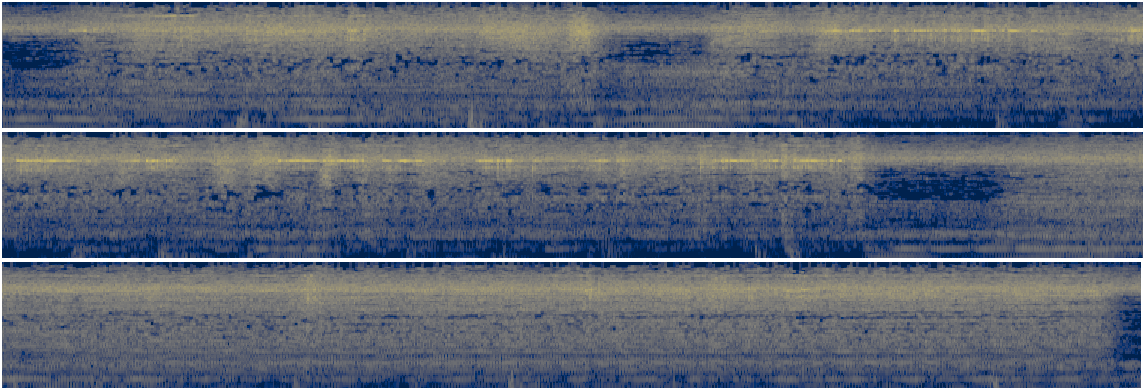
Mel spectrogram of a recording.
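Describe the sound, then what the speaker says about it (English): A steady abrasive whirring grinds on for the whole stretch, with a rougher, louder patch of scraping in the middle as a non-woven abrasive wheel bites into the metal of a screwdriver being restored. "we're going to move on to the non-woven wheels."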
